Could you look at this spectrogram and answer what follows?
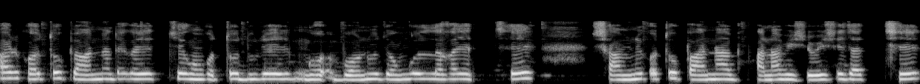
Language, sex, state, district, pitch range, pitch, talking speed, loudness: Bengali, male, West Bengal, Dakshin Dinajpur, 225-250 Hz, 240 Hz, 125 wpm, -12 LUFS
